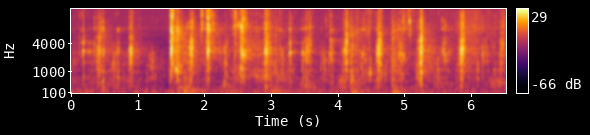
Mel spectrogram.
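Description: A person chewing and biting food, with many quick clicks and smacks of the mouth.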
